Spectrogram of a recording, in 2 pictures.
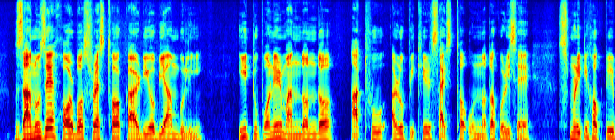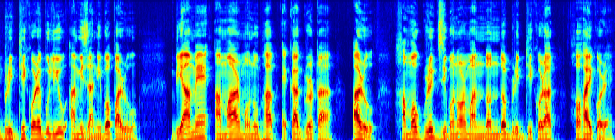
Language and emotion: Assamese, neutral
